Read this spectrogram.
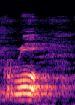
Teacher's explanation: Ro di sini keluar dari ujung lidah, lebih ke dalam sedikit daripada huruf nun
